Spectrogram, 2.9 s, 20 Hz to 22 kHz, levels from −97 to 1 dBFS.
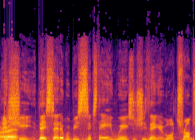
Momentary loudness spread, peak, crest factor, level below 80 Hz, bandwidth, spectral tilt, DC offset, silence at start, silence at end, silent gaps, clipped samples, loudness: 7 LU; 0 dBFS; 16 dB; -54 dBFS; 17.5 kHz; -2 dB/octave; under 0.1%; 0 s; 0 s; none; under 0.1%; -14 LUFS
